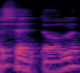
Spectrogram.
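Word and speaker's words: sinthome: Dans la deuxième phase, c'est la fonction de fixation, le symptôme théorisé par Lacan. Symptôme qui s'écrit S-I-N-T-H-O-M-E.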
